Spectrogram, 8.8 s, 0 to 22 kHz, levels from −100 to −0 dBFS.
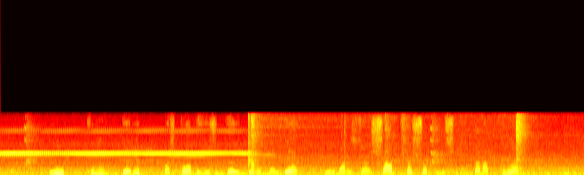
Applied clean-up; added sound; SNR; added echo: none; Train; 2 dB; none.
